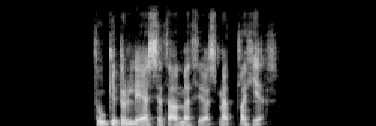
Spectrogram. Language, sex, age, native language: Icelandic, male, 30-39, Icelandic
